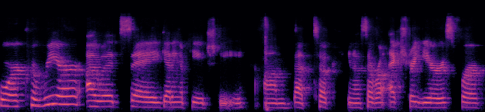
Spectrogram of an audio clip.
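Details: Adult woman speaking; Typical adult speech.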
